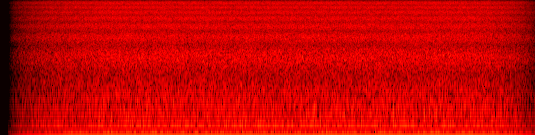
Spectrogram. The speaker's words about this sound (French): Pour simplifier, c'est grosso modo un ensemble de fréquences audibles données de manière aléatoire mais à un même volume. Ça donne donc ça.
